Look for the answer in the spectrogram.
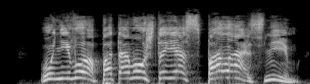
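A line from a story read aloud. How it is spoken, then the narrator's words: Triumphant shout. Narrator (Russian): торжествующе закричала Лиля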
